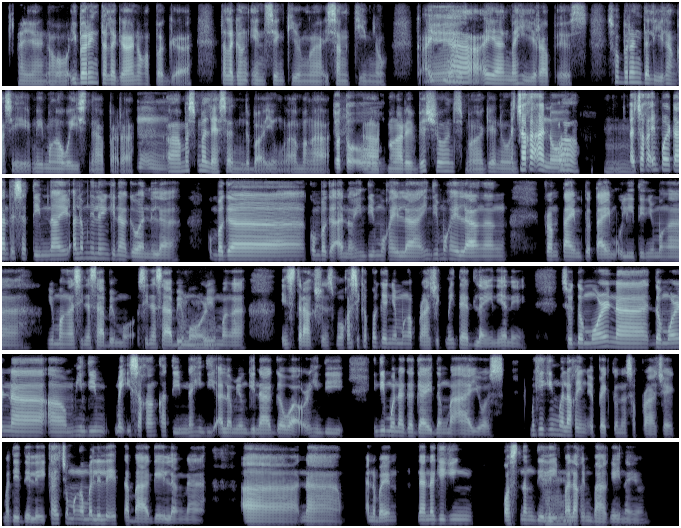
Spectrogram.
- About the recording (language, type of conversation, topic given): Filipino, podcast, Paano ka nakikipagtulungan sa ibang alagad ng sining para mas mapaganda ang proyekto?
- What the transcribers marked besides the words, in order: tapping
